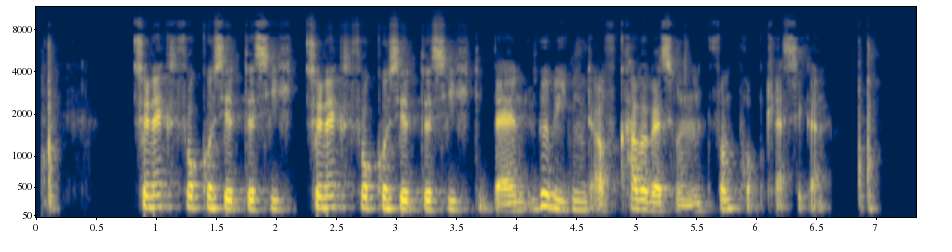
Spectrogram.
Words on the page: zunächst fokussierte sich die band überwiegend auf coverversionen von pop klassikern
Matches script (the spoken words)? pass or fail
fail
